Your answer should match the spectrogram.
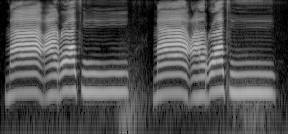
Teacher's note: را پہ زبر ہے، را موٹا پڑا جائے گا۔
